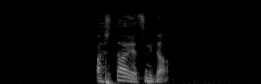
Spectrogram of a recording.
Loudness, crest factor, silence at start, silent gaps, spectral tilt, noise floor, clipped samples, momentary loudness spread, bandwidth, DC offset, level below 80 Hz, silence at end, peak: -39 LUFS; 20 dB; 0.95 s; none; -5.5 dB/octave; -75 dBFS; under 0.1%; 10 LU; 11.5 kHz; under 0.1%; -54 dBFS; 0.9 s; -22 dBFS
